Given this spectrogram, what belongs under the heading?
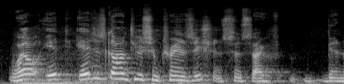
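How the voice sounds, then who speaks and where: With an American accent, a man speaks at a fairly slow pace with lively intonation and vocal fry. Audible room echo is present. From Colorado. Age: 70s. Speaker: Freemason lodge instructor. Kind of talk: podcast interview. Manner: halting, many fillers.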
